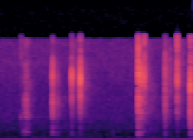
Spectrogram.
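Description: A dark glass-screen smartphone, turned to show its screen, is tapped with long natural nails. Eight quick, bright clicks sound over a faint steady low hum, each one dying away at once.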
